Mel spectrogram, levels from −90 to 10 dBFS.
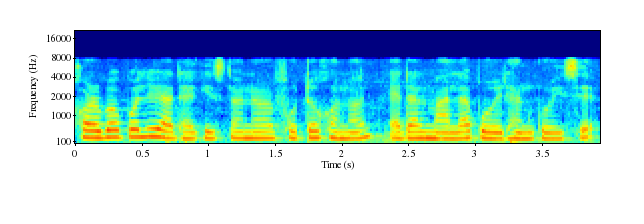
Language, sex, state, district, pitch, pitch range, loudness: Assamese, female, Assam, Kamrup Metropolitan, 220 Hz, 215-240 Hz, -15 LUFS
